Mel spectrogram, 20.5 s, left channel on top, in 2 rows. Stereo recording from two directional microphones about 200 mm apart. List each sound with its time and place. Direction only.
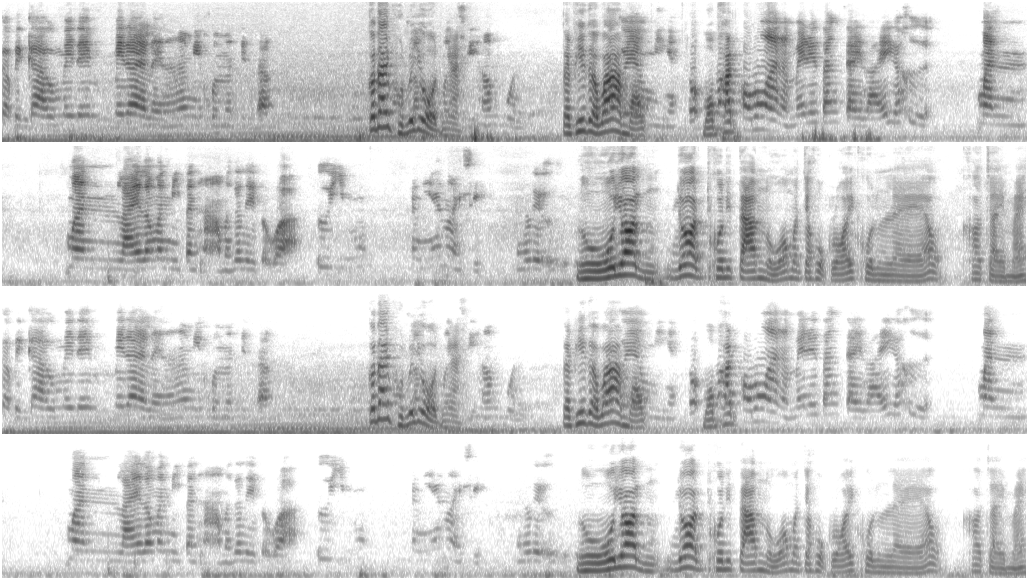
0.0 s a sound: 25° left (ahead or behind)
1.1 s a man's voice: 25° left (ahead or behind)
3.7 s speech: 15° left (ahead or behind)
5.5 s speech: 15° left (ahead or behind)
7.3 s a sound: 25° left (ahead or behind)
10.9 s a man's voice: 25° left (ahead or behind)
14.5 s telephone: 25° left (ahead or behind)
15.4 s a man's voice: 25° left (ahead or behind)
16.0 s speech: 10° left (ahead or behind)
